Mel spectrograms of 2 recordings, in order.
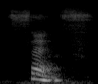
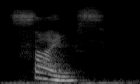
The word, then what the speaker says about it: since: pouquinho o que acontece muitas pessoas chegam pronunciando saem e tá errado e por que acontece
